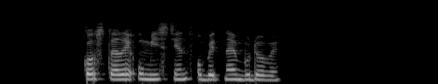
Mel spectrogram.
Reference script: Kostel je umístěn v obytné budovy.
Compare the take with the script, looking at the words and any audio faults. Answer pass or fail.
pass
